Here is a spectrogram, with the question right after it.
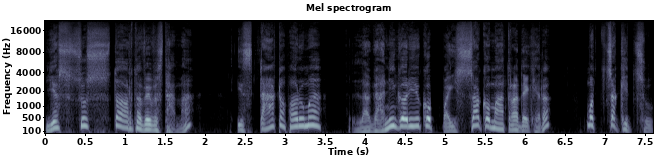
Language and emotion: Nepali, surprised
